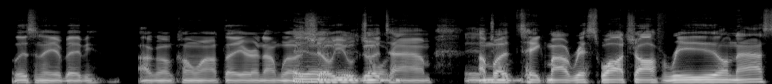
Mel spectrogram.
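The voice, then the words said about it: Put-on Southern accent. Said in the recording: “talk to me in a Southern accent”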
